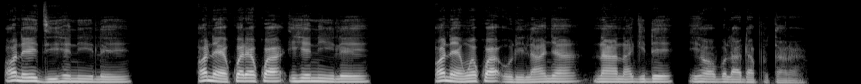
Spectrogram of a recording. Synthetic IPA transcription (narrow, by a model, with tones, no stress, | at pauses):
ɔ˦ne˨e˦di˨i˦ɦe˦niː˦le˦ | ɔ˦ne˨e˨kʷe˦ɾe˦kʷa˦i˦ɦe˦niː˦le˦ | ɔ˦ne˨ŋʷe˦kʷa˦ʔo˨ɾi˨la˨˦ɲa˦na˦a˦˨na˨ɡɪ˦de˦i˦ɦɔ˦bʊ˦la˦da˦pʊ˨ta̰˨ɾa̰˨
